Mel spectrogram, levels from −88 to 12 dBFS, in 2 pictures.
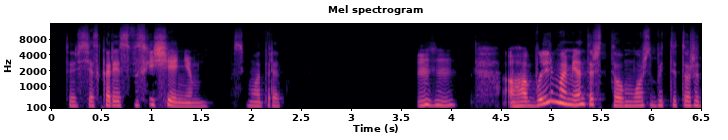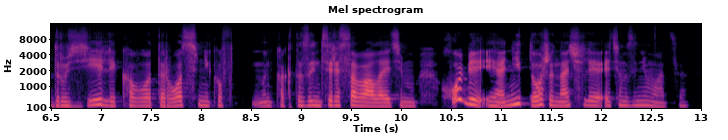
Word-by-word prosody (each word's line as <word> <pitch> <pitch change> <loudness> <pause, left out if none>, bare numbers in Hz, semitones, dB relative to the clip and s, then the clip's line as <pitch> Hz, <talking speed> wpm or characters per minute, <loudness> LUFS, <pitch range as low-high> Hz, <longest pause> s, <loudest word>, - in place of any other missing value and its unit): То - - -9
есть 170 - -7
все 180 - -3
скорее 185 -1 +1
с - - -7
восхищением 160 -7 +1 0.2
смотрят? 170 -1 -9 1.3
Мгм. 200 0 -3 0.4
А 175 +2 +2
были 220 - +3
моменты, 235 -7 +5
что, 180 -6 -2
может 180 +2 -4
быть, 190 +1 -8
ты 195 - -7
тоже 185 0 -2
друзей 175 +4 -1
или 180 -3 -3
кого-то, 170 0 -3
родственников, 180 +1 -3 0.3
м, 165 +2 -9
как-то 175 +3 -7
заинтересовала 185 -3 +2
этим 160 +1 -3 0.2
хобби, 455 - +4
и 180 - -1
они 185 +10 +4
тоже 205 -3 +1
начали 185 +2 -1
этим 175 +2 -3
заниматься? 175 -3 -9
180 Hz, 145 wpm, -28 LUFS, 170-195 Hz, 1.3 s, моменты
